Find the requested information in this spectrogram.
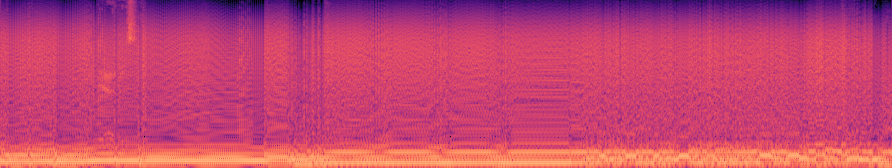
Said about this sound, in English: It's massive, the two tone. Kill marsupials and elderly people. This is the other fuzz on it. Ooh. That's both fuzzes.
